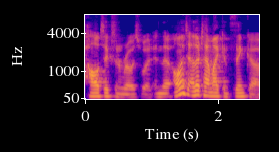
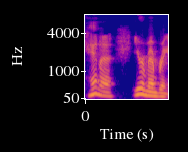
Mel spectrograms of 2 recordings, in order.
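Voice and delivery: put-on, very condescending, patronizing tone; 4 semitones higher than usual. Voicing Arya answering Hannah's question: acting out condescending Arya. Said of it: "kind of condescendingly, very Arya condescendingly".

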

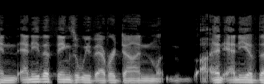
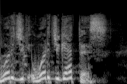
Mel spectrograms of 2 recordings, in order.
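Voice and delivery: high, squeaky, excited voice. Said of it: "He goes".

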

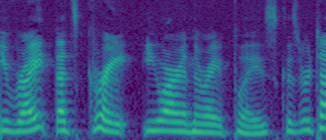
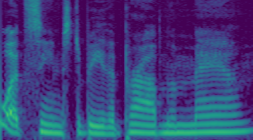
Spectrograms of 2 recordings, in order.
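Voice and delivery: slow, drawled, stretched-out words; 4 semitones lower, 3 dB quieter than usual. An exterminator turns back to the neighbor and smiles, then speaks in a drawl. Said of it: "he drawled".

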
